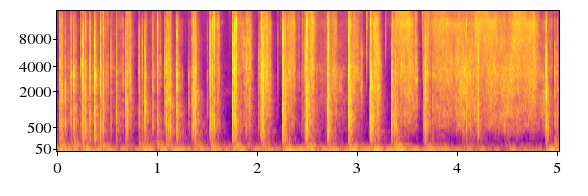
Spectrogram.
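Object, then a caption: Cardboard gift box. Long nails on both hands tap fast on the top of a closed, flat, light-blue cardboard perfume gift box lying on a fur rug, then scratch across it. A quick run of dry, sharp taps gives way after about three and a half seconds to a steadier, bright scratching rasp, over a constant low hum.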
